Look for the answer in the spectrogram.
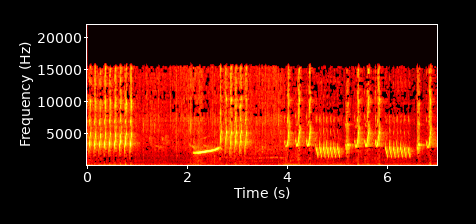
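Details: Male Black-winged myna from Indonesia in morning song: fast rattling trills, a rising whistled slur, then varied rapid trilled phrases alternating between lower and higher pitches, very lively and continuous.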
